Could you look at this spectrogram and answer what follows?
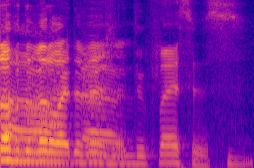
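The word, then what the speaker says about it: du Plessis: Duplessis. Dricus Duplessis. The S is silent.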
